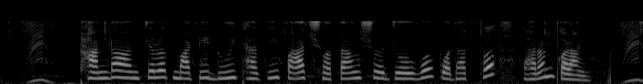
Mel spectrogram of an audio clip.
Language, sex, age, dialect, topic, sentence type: Bengali, female, 25-30, Rajbangshi, agriculture, statement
